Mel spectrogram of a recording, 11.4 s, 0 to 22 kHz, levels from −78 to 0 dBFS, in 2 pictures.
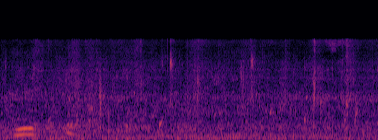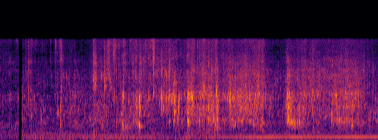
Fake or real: fake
